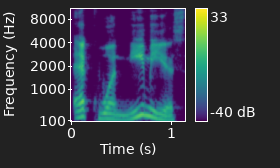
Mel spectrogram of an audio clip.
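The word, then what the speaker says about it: Equanimeous: I've been working on his pronunciation. Equanimous. There we go.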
